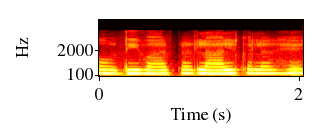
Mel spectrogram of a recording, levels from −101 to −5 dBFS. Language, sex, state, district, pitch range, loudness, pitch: Hindi, female, Chhattisgarh, Bastar, 220-225 Hz, -13 LUFS, 225 Hz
